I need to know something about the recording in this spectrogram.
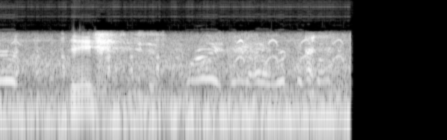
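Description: Indistinct voices talking in the background over a steady low hum, cutting off suddenly to silence about three and a half seconds in.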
